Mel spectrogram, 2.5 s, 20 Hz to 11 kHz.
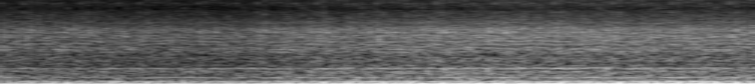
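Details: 2013 Mercedes C63 with 100k km, started after new valley gaskets and new PCV fitted and faults cleared: deep, even burble with steady rhythm, no knocks, ticks or whine; normal idle.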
